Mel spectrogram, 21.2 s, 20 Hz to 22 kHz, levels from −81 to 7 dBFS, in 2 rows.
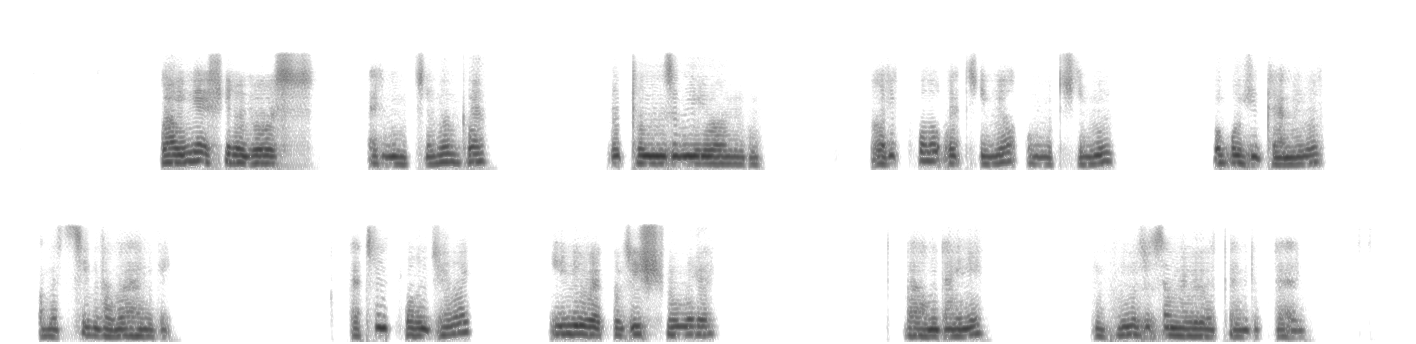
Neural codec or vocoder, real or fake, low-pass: codec, 16 kHz, 0.5 kbps, FreqCodec, smaller model; fake; 7.2 kHz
